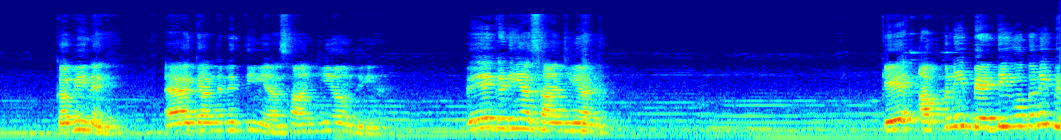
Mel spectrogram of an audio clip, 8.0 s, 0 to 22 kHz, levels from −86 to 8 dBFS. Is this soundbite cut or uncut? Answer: uncut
